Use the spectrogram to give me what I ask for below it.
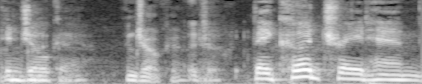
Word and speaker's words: Njoku: I can't trade pronounce his him name. Njoku.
